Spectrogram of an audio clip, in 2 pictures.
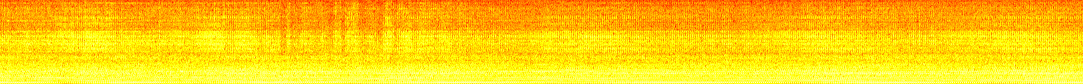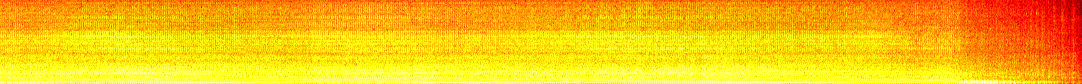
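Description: Small gasoline engine of a pressure washer running steadily at a constant speed.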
